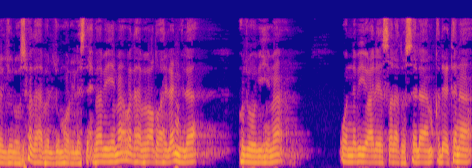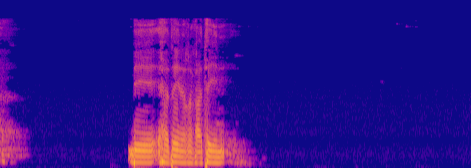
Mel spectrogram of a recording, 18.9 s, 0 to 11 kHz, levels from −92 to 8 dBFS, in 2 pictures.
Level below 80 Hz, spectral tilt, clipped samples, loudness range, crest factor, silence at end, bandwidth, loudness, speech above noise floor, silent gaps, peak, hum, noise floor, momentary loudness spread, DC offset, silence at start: -40 dBFS; -6 dB/octave; under 0.1%; 7 LU; 16 dB; 4.55 s; 8 kHz; -15 LUFS; 65 dB; none; -2 dBFS; none; -79 dBFS; 8 LU; under 0.1%; 0 s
